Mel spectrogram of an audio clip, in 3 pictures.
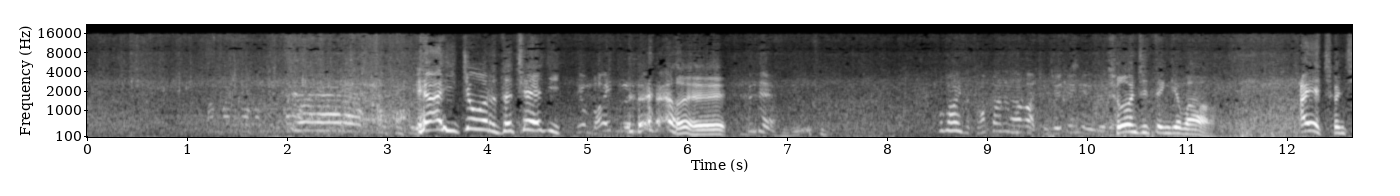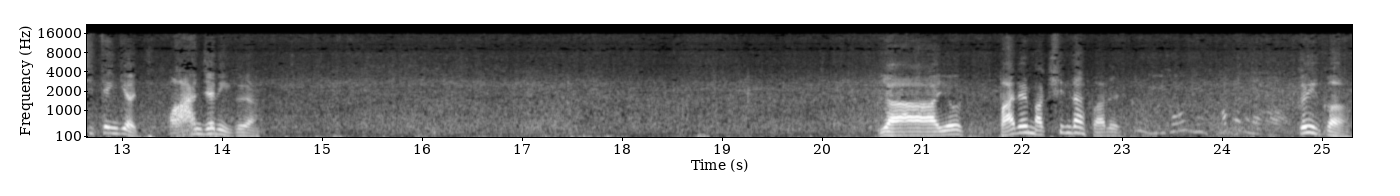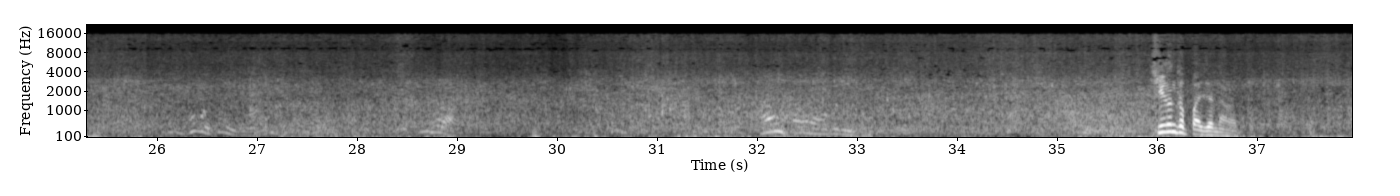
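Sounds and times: shallow sea water washing: 0.0s - 37.9s
person calling out: 1.2s - 3.1s.

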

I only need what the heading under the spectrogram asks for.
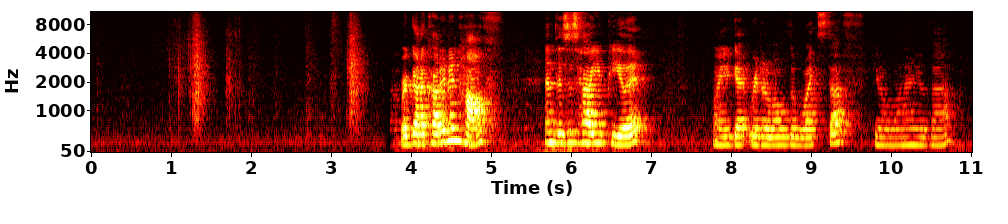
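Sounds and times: fruit rind tearing: 0.9s - 3.5s.

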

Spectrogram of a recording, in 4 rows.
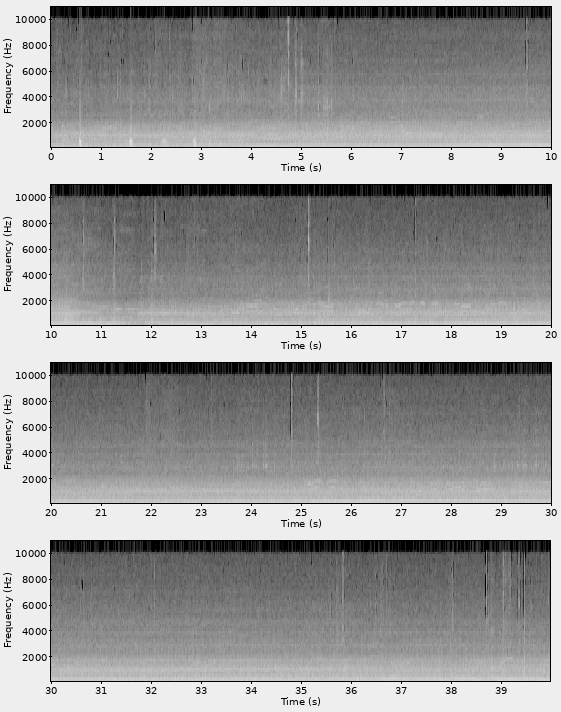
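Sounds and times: vehicle engine running while driving: 0.0s - 39.9s.

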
